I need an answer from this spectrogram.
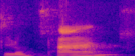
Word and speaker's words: Lupin: is called um lupan lupin is in french this is the spelling but as is french the pronunciation is lupan and i love that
